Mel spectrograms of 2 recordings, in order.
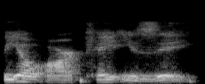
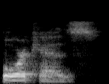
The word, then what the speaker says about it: Bohorquez: have my friend Borquez, and that's pronounced Borkez. Don't be mistaken by the H or the U, as I've done in the past. It's a straight Borquez, which of course raises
